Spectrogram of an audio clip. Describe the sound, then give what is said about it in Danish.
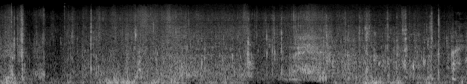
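Pigs outdoors grunt and snuffle as someone brings them food, a dense jumble of grunts and snuffling, fairly loud and continuous with rough, noisy texture throughout, no distinct pauses. “I søde grise.”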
